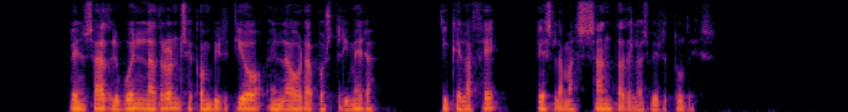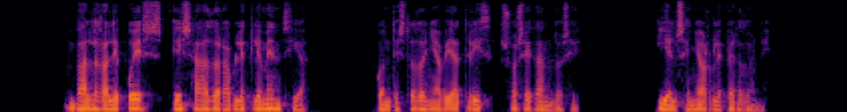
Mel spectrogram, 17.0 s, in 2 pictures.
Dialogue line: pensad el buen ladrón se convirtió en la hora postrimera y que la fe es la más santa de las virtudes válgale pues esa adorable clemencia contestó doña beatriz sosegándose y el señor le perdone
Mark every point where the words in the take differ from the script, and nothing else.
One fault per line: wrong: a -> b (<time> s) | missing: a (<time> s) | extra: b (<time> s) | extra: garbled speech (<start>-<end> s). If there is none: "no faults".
no faults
